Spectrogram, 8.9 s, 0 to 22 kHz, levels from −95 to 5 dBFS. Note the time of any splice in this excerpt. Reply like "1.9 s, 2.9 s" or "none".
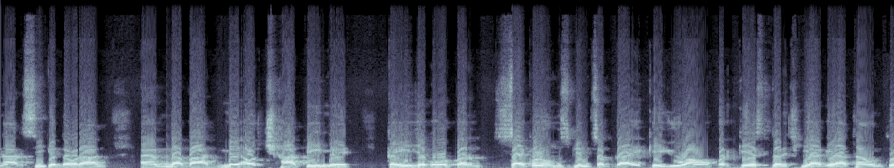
none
